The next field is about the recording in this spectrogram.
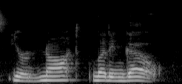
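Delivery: strict, stern, no-nonsense tone without anger. Retelling what Metatron said through the teacher, in a mock-stern Metatron voice. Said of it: "really stern, not angry, but stern voice".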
